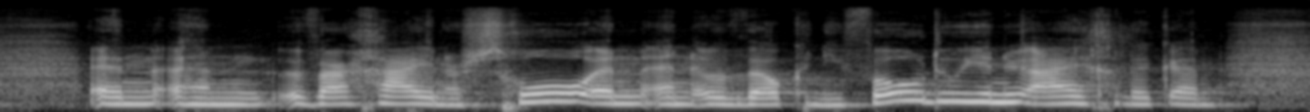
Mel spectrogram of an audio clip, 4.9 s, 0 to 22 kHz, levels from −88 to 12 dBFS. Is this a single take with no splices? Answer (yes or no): yes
